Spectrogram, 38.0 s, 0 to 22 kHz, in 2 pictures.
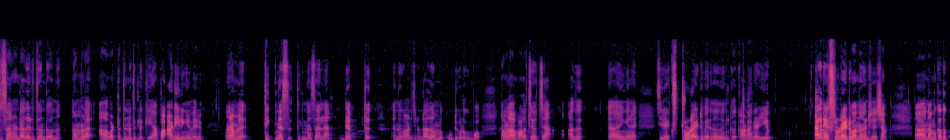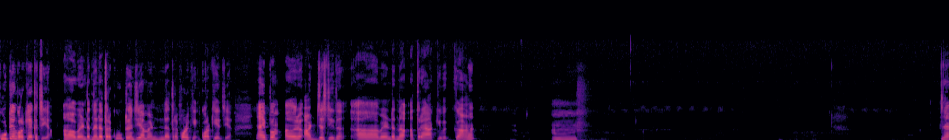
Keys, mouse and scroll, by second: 1.9-4.0 drag, 6.3 click, 8.0-10.7 drag, 11.0-12.0 scroll up 2, 12.2-13.9 middle drag, 13.9-14.6 scroll down 2, 16.1-16.9 scroll down 1, 16.9 click, 19.0 click, 21.3-22.5 drag, 23.0-24.4 drag, 25.2-30.2 drag, 31.2-33.7 drag, 35.2 click, 37.6 click.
